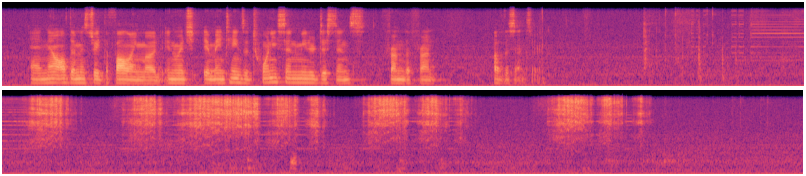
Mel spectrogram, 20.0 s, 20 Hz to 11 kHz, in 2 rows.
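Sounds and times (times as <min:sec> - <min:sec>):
faint electrical whine: 0:00.0 - 0:20.0
small motors whirring in spurts: 0:09.2 - 0:16.0, 0:16.7 - 0:18.2.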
